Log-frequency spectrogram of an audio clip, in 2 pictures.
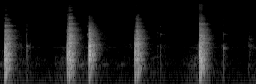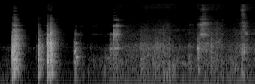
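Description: Wooden rākau sticks clacking in the hands as they are tapped and flipped: about nine sharp clacks at uneven spacing, some in quick pairs, then faint rustling for the last few seconds.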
